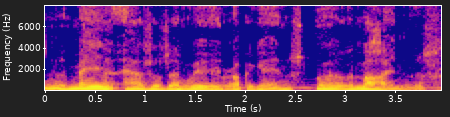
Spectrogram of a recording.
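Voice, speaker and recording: The speech moves at a very slow pace with lively intonation. Music plays in the background. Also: man. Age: 80s+. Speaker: war veteran. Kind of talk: interview answer.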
